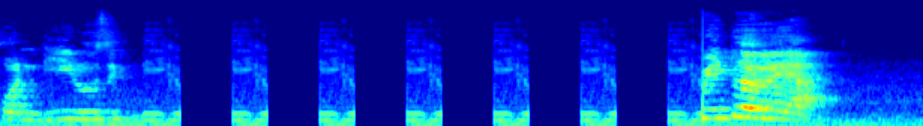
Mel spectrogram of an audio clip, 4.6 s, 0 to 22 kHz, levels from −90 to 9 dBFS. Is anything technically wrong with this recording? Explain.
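Yes. The speech has a stutter with silent gaps from 0.90 s to 3.51 s. A short burst of about 172 ms plays, then drops to dead digital silence for about 264 ms. The same burst returns every 436 ms, six times in all. The cause is likely a stalled player or stream that replays its last buffered fragment on each retry and then runs dry. The speech that belonged in those gaps is simply missing.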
